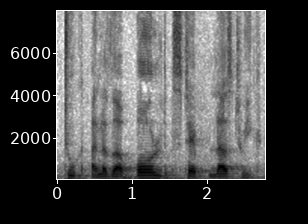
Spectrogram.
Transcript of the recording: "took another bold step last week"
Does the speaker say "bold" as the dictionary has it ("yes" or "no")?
yes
